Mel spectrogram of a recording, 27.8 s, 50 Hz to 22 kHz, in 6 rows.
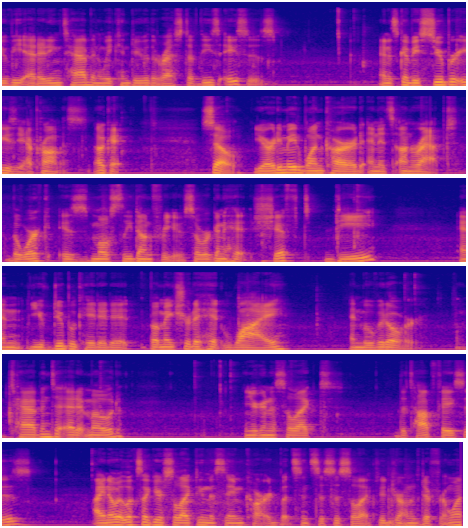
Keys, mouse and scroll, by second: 0.0-1.9 scroll down 10, 1.9 scroll up 3, 2.3 scroll down 1, 2.6 middle click, 4.9 Tab, 5.4 middle click, 6.9 middle click, 8.0 shift+middle click, 12.7 shift+d, 18.6 Tab, 20.5 click, 21.4 middle click, 22.8 click.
